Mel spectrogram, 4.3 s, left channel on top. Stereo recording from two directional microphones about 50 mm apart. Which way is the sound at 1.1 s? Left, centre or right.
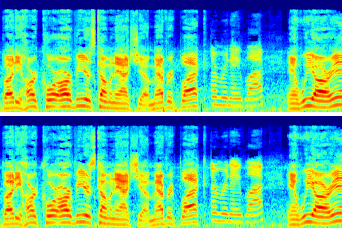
Centre.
